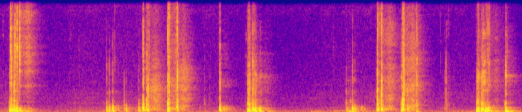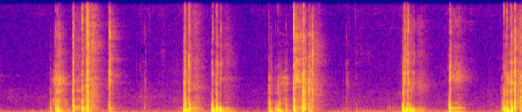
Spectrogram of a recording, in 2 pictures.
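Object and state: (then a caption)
Silicone collapsible water bottle. A collapsible silicone water bottle, held sideways, is tapped and squeezed along its ribbed hollow body by plastic toy hands worn on the fingers. Sharp, dry taps and crackling squeezes come in irregular clusters with a hollow low-mid body and bright clicky edges. Each sound dies away quickly, with quiet gaps between the bursts.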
